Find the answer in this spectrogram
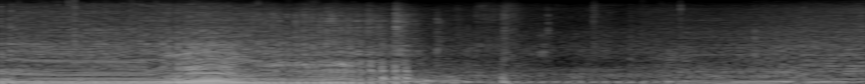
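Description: Enduro dirt bike engine revving, rising in pitch to a loud peak about a second in, then dropping back and fading.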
